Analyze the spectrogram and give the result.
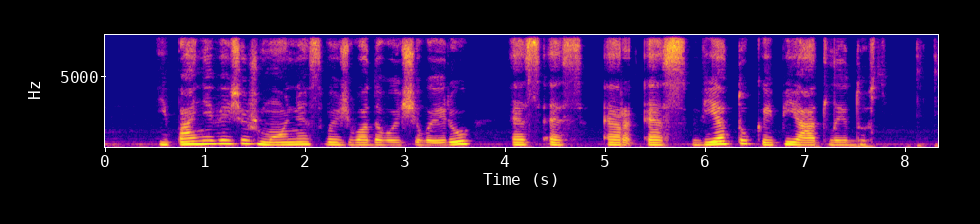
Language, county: Lithuanian, Kaunas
